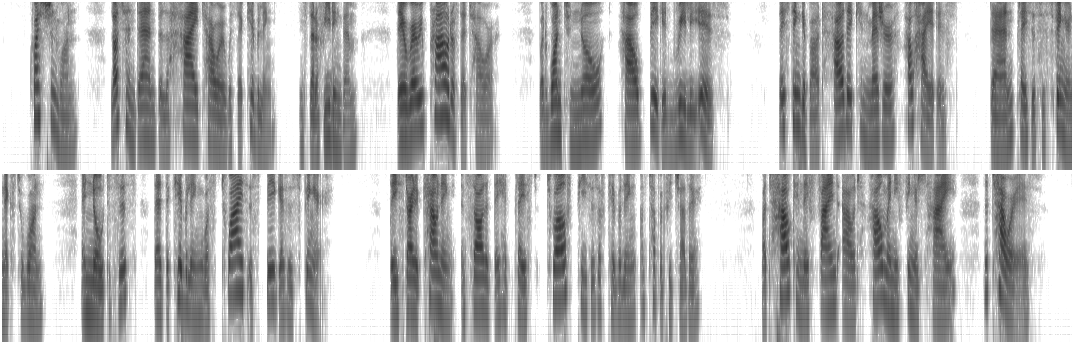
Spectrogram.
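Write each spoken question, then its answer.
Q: But how can they find out how many fingers high the tower is?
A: Multiply the 12 pieces by 2 fingers each: the tower is 24 fingers high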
